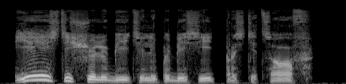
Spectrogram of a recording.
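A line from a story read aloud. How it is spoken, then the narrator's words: Sighing. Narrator (Russian): вздохнул мистер Уизли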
